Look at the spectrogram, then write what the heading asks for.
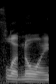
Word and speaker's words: Flournoy: With the caveat that Flanoy, which we have found out here at training camp, that it is pronounced Flanoy, Yeah, not silent Flournoy.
